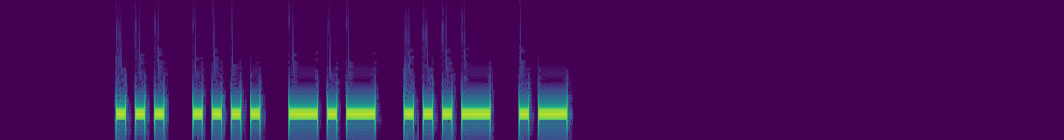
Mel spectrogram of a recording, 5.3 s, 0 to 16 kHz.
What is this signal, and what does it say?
Morse code, heard as a keyed tone, about 25 wpm, 700 Hz. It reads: SHKVA
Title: Code Groups - 5 Letters - 25wpm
